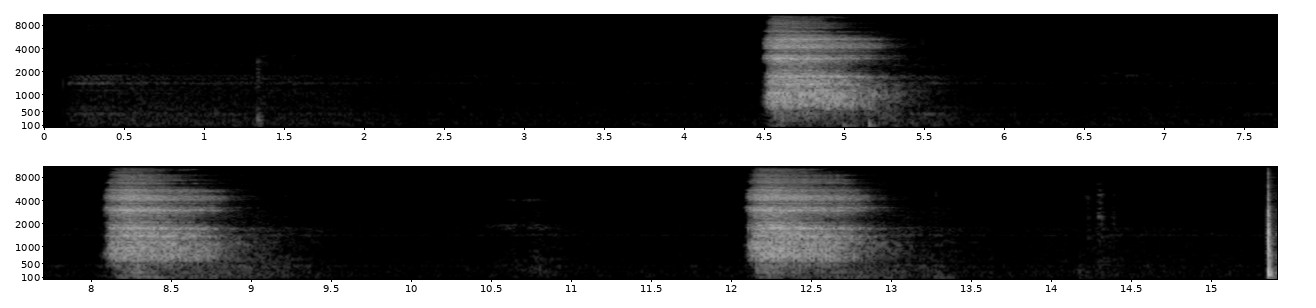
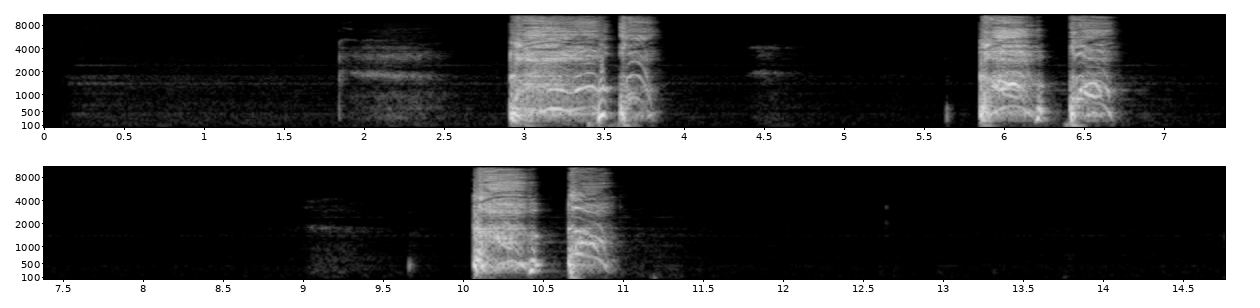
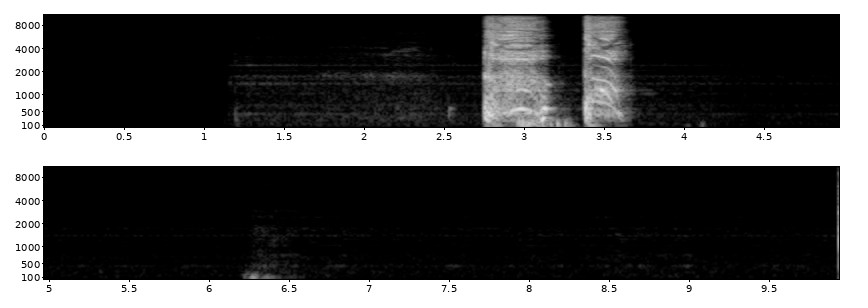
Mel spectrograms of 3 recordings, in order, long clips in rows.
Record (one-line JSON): {"exhalation_length": "15.4 s", "exhalation_amplitude": 19013, "exhalation_signal_mean_std_ratio": 0.28, "three_cough_length": "14.8 s", "three_cough_amplitude": 32768, "three_cough_signal_mean_std_ratio": 0.3, "cough_length": "9.9 s", "cough_amplitude": 30733, "cough_signal_mean_std_ratio": 0.21, "survey_phase": "beta (2021-08-13 to 2022-03-07)", "age": "45-64", "gender": "Female", "wearing_mask": "No", "symptom_cough_any": true, "symptom_onset": "22 days", "smoker_status": "Never smoked", "respiratory_condition_asthma": false, "respiratory_condition_other": false, "recruitment_source": "Test and Trace", "submission_delay": "1 day", "covid_test_method": "RT-qPCR", "covid_ct_value": 31.9, "covid_ct_gene": "ORF1ab gene", "covid_ct_mean": 32.1, "covid_viral_load": "31 copies/ml", "covid_viral_load_category": "Minimal viral load (< 10K copies/ml)"}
